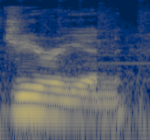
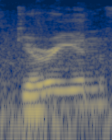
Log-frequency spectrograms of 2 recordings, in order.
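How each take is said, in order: First: The name begins with a j sound. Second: The name begins with a hard g sound. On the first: The speaker calls it right. "apparently it's pronounced Jirian" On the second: The speaker calls it wrong. "I've been pronouncing it as Gurian for decades"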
